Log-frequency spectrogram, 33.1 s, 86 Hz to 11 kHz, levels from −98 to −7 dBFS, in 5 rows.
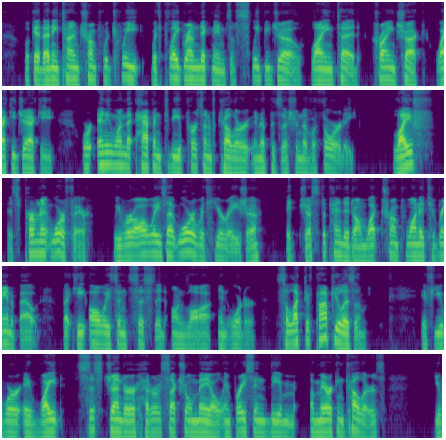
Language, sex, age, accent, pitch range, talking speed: English, male, 40-59, American, 115-130 Hz, 140 wpm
